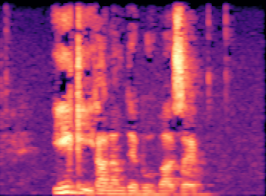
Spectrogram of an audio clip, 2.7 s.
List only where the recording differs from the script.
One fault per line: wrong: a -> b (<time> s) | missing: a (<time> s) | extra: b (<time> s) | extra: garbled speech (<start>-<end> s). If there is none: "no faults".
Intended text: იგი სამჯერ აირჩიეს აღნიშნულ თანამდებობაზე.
missing: სამჯერ აირჩიეს აღნიშნულ (0.9 s)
